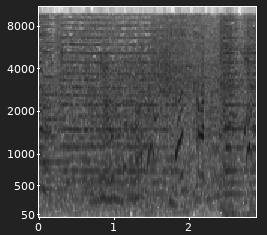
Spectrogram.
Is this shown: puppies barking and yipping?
yes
